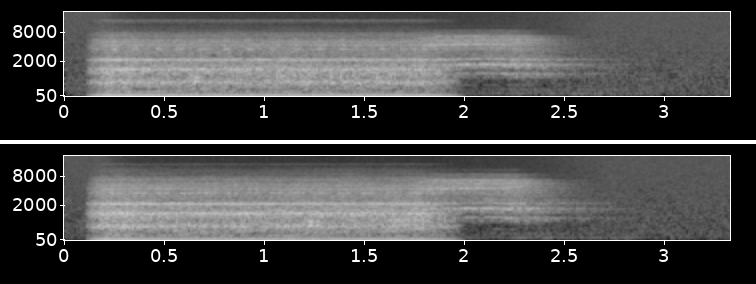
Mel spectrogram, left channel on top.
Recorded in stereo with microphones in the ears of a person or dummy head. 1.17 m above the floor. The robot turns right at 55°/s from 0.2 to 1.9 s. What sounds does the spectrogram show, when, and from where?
1.7 s a camera shutter: 5° right (ahead or behind), 3.5 m; by 2.4 s 15° right (ahead or behind), 3.5 m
